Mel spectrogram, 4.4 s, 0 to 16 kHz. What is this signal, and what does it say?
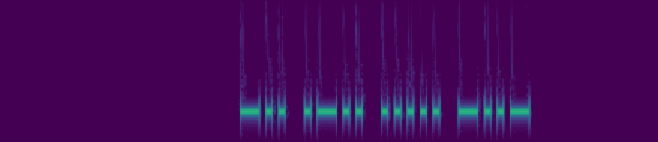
Morse code, heard as a keyed tone, about 27 wpm, 700 Hz. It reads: DL5X
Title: DXCC-100 Call Signs - 4 Characters - 28wpm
